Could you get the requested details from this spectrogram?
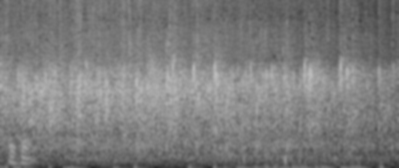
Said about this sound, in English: But it's great to have you with us. Let's give Simon a warm welcome.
